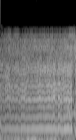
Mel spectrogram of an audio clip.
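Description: Mosquitoes buzz in a bat video game, a loud, steady, high-pitched drone that holds unbroken for about a second with no talking.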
